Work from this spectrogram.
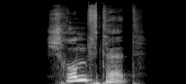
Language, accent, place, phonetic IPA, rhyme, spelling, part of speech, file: German, Germany, Berlin, [ˈʃʁʊmp͡ftət], -ʊmp͡ftət, schrumpftet, verb, De-schrumpftet.ogg
- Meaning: inflection of schrumpfen: 1. second-person plural preterite 2. second-person plural subjunctive II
